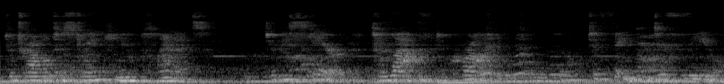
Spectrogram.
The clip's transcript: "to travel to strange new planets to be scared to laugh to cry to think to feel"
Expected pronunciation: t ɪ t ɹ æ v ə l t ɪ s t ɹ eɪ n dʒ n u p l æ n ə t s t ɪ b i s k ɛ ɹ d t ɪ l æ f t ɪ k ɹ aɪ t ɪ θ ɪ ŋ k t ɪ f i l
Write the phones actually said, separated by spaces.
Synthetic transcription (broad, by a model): t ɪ t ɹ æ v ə l t ɪ s t ɹ eɪ n dʒ n u p l æ n ə t s t ɪ b i s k ɛ ɹ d t ɪ l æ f t ɪ k ɹ aɪ t ɪ θ ɪ ŋ k t ɪ f i l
